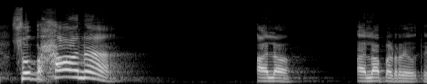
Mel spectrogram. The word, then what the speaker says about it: سبحان: سبحان کہاں ہے؟ سبحان, درست تلفظ سبحان.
